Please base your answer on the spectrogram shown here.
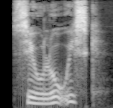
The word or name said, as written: serologisk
